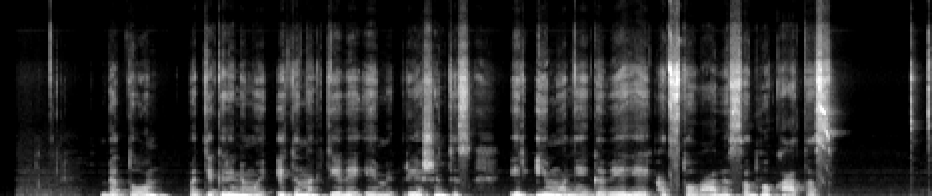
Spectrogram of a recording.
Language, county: Lithuanian, Marijampolė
